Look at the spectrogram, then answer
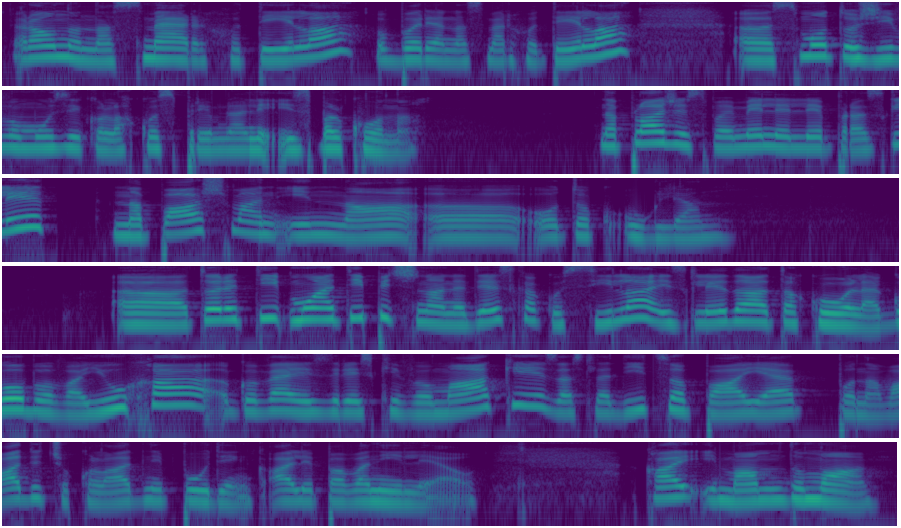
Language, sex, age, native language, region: Slovenian, female, 18-29, Slovenian, Drava region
